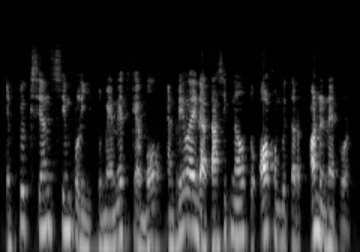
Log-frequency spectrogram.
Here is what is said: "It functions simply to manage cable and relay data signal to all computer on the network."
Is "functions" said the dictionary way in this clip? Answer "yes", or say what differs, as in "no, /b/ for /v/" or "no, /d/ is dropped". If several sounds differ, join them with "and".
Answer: no, /ŋ/ is dropped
